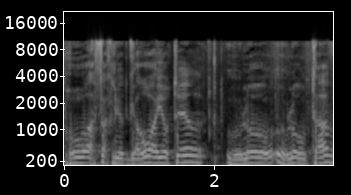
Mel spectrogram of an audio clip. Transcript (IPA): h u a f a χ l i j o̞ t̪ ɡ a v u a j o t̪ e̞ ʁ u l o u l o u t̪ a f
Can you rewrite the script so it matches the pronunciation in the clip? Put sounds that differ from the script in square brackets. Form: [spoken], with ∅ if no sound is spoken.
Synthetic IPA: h u a f a χ l i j o̞ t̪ ɡ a [ʁ] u a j o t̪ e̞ ʁ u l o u l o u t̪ a [v]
